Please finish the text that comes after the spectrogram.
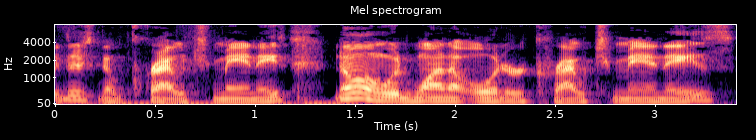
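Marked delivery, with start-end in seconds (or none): none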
